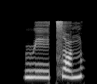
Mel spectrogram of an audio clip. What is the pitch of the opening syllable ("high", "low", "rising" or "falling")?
rising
